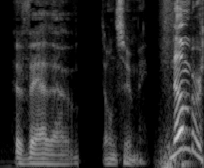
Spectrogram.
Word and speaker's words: Avelo: And also I mispronounced that. It's Avelo. My apologies. Avelo Airlines. Avelo.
